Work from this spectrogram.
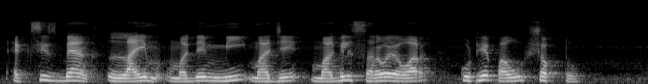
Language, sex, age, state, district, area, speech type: Marathi, male, 30-45, Maharashtra, Amravati, rural, read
